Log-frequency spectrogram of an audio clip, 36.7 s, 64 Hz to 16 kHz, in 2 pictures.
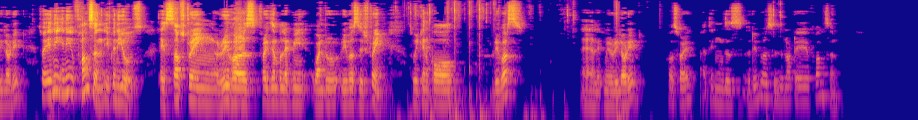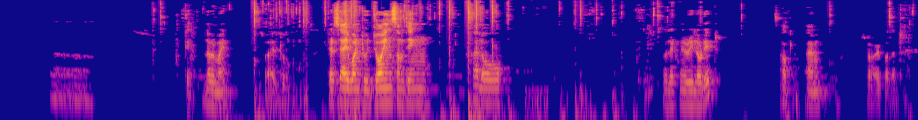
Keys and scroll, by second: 0.2 F5, 10.6 ctrl+s, 12.3 F5, 22.6 Left, 23.4 BackSpace, 28.9 Left, 29.9 space, 30.6 ctrl+s, 32.4 F5.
